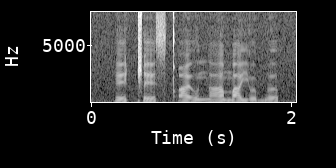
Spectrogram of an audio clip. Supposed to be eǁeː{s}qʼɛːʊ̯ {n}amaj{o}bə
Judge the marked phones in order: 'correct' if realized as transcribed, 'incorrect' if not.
correct, correct, incorrect

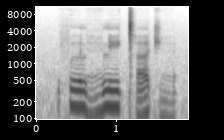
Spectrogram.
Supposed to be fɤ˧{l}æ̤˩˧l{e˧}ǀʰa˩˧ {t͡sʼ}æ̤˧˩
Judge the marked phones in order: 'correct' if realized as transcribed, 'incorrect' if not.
correct, correct, incorrect

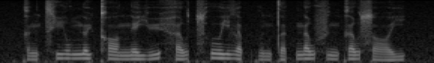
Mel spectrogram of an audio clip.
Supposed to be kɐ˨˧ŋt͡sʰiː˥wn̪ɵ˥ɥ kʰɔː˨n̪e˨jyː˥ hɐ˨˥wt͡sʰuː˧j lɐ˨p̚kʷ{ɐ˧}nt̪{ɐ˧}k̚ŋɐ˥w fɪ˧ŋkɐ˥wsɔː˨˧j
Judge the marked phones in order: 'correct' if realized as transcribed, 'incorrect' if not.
incorrect, incorrect

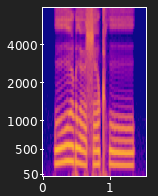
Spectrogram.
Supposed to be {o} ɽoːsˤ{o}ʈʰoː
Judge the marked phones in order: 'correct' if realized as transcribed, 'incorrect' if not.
incorrect, correct

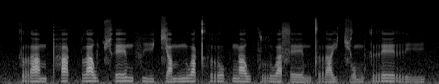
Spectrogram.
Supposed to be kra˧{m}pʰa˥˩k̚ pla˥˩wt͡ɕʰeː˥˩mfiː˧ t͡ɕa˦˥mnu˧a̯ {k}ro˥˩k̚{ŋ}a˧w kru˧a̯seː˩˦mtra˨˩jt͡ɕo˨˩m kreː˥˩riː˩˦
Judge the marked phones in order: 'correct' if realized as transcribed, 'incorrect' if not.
correct, incorrect, correct

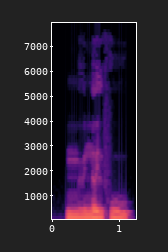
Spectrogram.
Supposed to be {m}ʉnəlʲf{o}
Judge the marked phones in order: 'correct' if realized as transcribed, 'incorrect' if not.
correct, incorrect

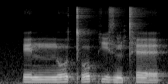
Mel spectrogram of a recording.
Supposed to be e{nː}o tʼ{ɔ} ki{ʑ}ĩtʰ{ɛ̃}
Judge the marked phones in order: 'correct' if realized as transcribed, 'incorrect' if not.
correct, incorrect, incorrect, incorrect

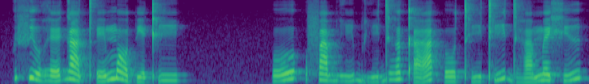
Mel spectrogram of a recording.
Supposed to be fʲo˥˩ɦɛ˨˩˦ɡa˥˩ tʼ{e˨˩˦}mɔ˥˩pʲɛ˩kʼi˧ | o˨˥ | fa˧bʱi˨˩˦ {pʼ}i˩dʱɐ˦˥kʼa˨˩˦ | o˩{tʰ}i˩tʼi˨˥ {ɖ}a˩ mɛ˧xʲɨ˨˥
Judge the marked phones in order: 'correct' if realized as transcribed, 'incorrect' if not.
correct, incorrect, incorrect, incorrect

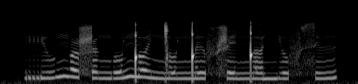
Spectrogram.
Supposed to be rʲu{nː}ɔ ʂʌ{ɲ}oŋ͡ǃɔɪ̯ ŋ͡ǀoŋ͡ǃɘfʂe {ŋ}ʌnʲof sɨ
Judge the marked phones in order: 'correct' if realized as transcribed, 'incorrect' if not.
incorrect, incorrect, incorrect

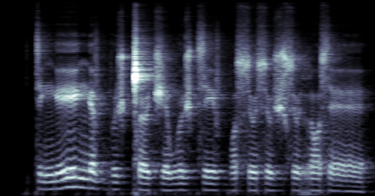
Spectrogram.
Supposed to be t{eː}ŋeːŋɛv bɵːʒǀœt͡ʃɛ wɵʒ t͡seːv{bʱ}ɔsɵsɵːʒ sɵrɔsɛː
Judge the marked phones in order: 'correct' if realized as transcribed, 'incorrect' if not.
incorrect, incorrect

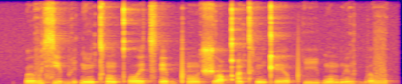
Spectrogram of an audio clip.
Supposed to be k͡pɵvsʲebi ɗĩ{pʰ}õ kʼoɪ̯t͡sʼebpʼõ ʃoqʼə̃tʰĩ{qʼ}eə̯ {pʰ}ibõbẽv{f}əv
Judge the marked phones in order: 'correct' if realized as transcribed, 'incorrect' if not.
incorrect, incorrect, correct, incorrect

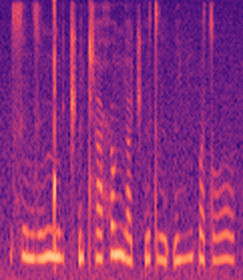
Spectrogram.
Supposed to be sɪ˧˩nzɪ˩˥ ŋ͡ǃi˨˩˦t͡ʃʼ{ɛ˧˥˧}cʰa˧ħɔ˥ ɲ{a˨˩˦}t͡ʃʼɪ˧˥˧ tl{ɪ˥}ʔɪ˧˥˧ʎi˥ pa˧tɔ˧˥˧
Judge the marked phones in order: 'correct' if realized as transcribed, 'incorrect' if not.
incorrect, correct, incorrect

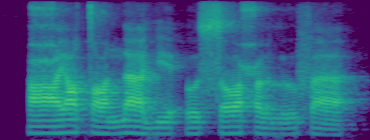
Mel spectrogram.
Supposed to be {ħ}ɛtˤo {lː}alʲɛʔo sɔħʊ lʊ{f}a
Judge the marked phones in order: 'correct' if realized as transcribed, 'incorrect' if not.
incorrect, incorrect, correct

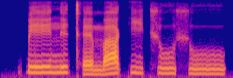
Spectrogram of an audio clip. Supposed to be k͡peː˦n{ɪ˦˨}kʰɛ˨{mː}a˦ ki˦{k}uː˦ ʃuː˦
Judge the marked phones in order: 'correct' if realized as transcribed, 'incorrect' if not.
incorrect, incorrect, incorrect

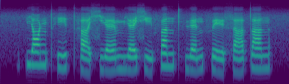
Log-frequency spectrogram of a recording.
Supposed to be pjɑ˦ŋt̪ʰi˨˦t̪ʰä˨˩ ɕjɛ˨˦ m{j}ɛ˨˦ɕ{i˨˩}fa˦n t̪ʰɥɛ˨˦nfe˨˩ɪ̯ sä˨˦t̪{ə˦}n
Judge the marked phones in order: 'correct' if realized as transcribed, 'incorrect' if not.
correct, correct, incorrect

